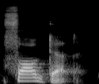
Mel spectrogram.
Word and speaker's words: fogged up: We have to use the voiced ggg sound. Fog plus the voiced d sound. Fogged up.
